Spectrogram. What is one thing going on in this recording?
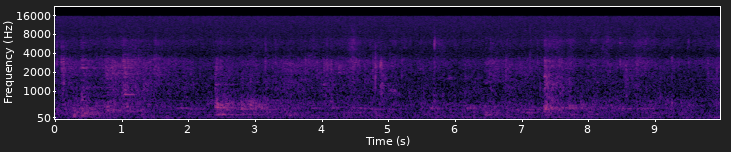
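An orchestra plays in a large echoing hall.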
